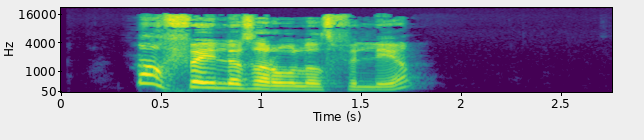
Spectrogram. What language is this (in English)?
Kabyle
